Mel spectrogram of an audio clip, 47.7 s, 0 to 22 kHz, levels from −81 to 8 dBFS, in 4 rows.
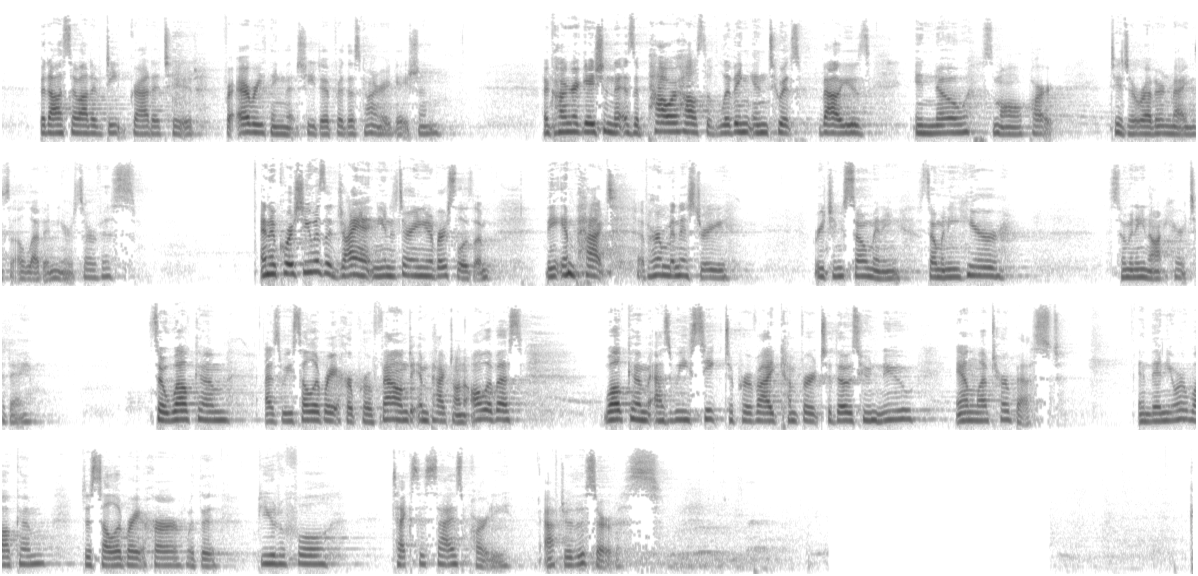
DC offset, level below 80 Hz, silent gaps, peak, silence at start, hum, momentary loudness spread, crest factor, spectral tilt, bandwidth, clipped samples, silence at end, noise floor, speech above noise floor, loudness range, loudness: under 0.1%; -68 dBFS; none; -8 dBFS; 0.4 s; none; 14 LU; 22 dB; -4.5 dB/octave; 16 kHz; under 0.1%; 4.35 s; under -90 dBFS; over 61 dB; 8 LU; -29 LUFS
